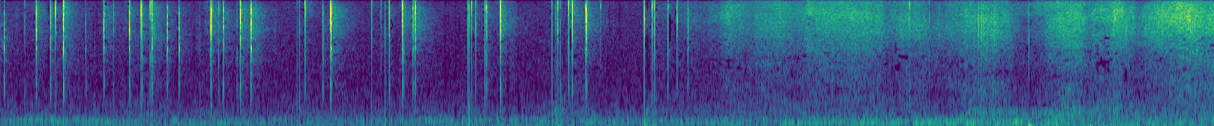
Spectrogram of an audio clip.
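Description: Long nails tap and scratch on an upright, full glass bath salt bottle. For the first four and a half seconds, a quick, uneven series of sharp, bright clicks sounds over a low steady hum. Then it shifts to a continuous, hissy, high scratching texture.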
